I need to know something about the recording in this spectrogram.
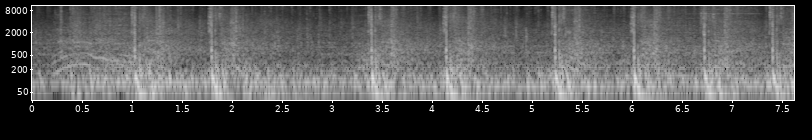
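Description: A pistol fires shot after shot.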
